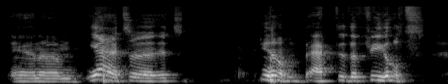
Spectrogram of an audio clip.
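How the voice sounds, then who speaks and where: A man at a very slow pace with ordinary pitch variation. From US Southwest, Los Angeles and El Paso. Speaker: writer and magazine founder. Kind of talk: casual chat.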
